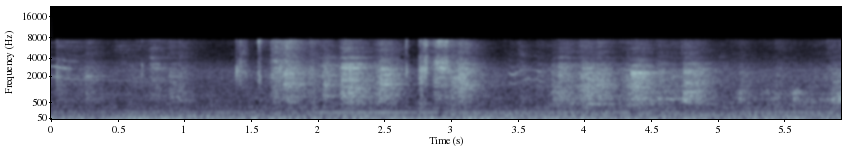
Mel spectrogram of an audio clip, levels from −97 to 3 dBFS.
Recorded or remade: recorded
